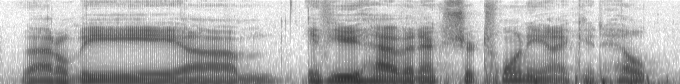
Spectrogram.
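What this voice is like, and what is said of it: Mock accountant character voice. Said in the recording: “That's your impression of an accountant.”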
